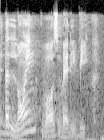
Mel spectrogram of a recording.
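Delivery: drawn-out, careful example sentence; very slow reading. Shown as a demonstration. Teacher reads the example slowly to the class. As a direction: stretch every word out slowly. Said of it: "फिर बोलेंगे".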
